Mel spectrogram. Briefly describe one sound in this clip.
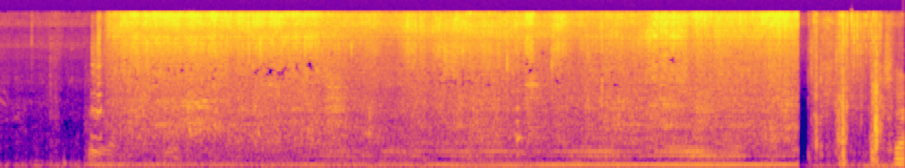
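A hose sprays water in a loud hissing stream.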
